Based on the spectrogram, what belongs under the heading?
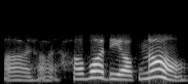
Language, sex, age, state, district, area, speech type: Assamese, female, 60+, Assam, Biswanath, rural, conversation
